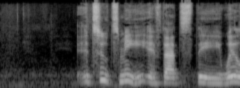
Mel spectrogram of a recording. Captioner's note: speaking French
